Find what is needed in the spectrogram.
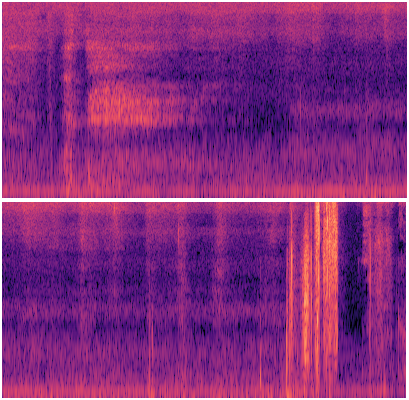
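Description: Faint footsteps and phone handling noise over a steady low room hum, with a brief loud rustle against the microphone about seven seconds in.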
